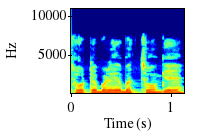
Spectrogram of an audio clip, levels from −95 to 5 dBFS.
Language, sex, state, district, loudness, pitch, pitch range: Marwari, male, Rajasthan, Nagaur, -14 LUFS, 115 Hz, 115-120 Hz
